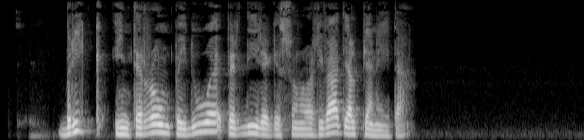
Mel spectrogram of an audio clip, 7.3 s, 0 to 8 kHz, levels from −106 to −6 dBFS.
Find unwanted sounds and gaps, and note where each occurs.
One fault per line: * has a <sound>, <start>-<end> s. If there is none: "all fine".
all fine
